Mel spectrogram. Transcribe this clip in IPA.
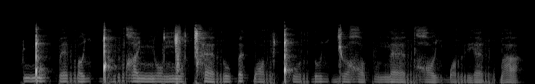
ŋ͡ǃ u k͡p e r ɔ ʎ ɡ͡ǃ ɯ r ʁ ɛ ɲ o ŋ͡ǀ o ǀʰ ɛ r u ɓ ɛ ɡ͡b ɔ r ǃʰ u r ɗ u ʎ ɟ ɯ ʁ o p u n ɛ r ʁ ɔ ʎ ɓ ɔ r j ɛ r ɡ͡b a

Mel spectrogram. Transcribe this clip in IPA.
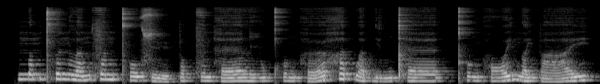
n̪ ɐ˥ m t̪ʰ ɵ˥ n l ɐ˨˧ n f ɐ˥ n t̪ʰ o˧ w s yː˨˩ p ɐ˧ p̚ f ɵ˧ n h ɛː˨˧ l iː˨˧ w kʰ ʊ˨ ŋ h œː˨˥ h ɐ˥ t̚ w ɐ˨ t̚ j ɪ˨˧ ŋ pʰ ɛː˧ | kʰ ʊ˨ ŋ h ɔː˨˥ j n̪ ɐ˨˧ j p aː˨˥ j

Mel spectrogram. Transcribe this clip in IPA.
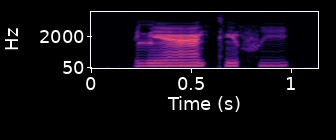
lʲ æ̃ː tʲ ə̃ f i

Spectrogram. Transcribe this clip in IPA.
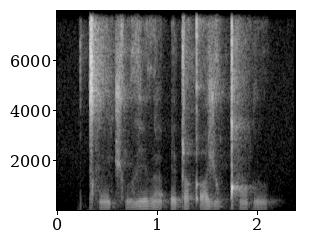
ǀʰ ɛ̃˩˥ t͡ʃʰ ʊ˩˥ ɣ e˦˥ ð ã˩˥ ʔ ɛ˧˥˧ ʈ ɛ˦˥ qʼ a˧˥˧ ʒ ʊ˦˥ ǃʰ ã˩˥ p l ʊ˨

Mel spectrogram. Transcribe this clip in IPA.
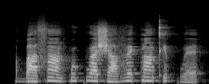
ɓ a˨ s ã˦˨ k͡p ʊ˦ kʷ a˦ ʃ a˨ v ɛ˦ k͡p ã˦ kʼ ɪ˦ kʷ ɛ˨

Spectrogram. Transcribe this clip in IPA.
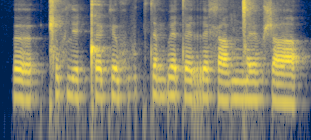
ə | ǁ ə xʷ lʲ ɛ ǃ ɛ k ɛ xʷ v ə k t ɛ m b ɛ t ɛ r ɛ x a v ŋ͡ǀ ɛ v ʃ a

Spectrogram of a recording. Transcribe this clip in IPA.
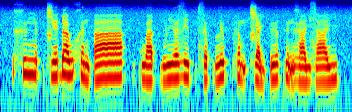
x ɨ˧ ŋ ə˨˩ t̚ t͡ɕ e˧ ɗ a˧ w x ə˧˩ n ʔ aː˧ | k w a˨˩ t̚ v i˨˦ ə̯ z i˨˩ p̚ s ə˨˩ p̚ l ɨ˦˥ p̚ h ə̰˧˨ m t͡ɕ a̰˧˨ j ʔ ɨ˧ ə̯ k ɨ̰˧˨ n ɣ a˨˩ j z a˨˦ j

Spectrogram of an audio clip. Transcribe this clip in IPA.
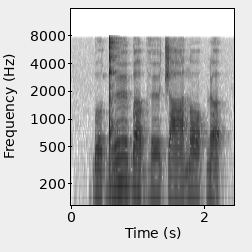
ɓ ʊː ɡ͡ǃ øː ɓ ɐː bʱ øː t͡ʃ aː n ɔ | ɳ ɐ

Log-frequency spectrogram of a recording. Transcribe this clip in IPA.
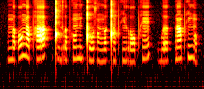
n ʌ ʔ ɔ ŋ a pʰ a | ǃ i d r ʌ pʰ õ n ĩ ǃ o s ɔ̃ ŋ ʌ ǃ ə̃ pʰ ĩ r ɔ pʰ ẽ | b ə | ɾ ã pʰ ĩ ŋ õ

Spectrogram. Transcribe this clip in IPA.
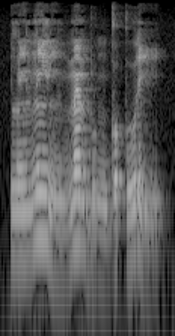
l ĩ˧ n ĩ˦ j ĩ˨ ŋ m ɛ̃˦ b u˨ ŋ ɡ o˧ k u˦ ɾ iː˨

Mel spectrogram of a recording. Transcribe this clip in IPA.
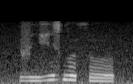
v i ɣ i z ɡ õ θ õ

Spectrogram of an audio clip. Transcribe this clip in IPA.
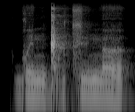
ɡʷ e n ɡ͡ǁ u t͡s y n ɐ

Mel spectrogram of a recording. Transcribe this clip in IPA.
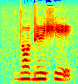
d ɔ d ɘ ʃ e

